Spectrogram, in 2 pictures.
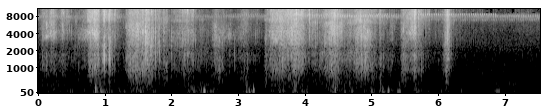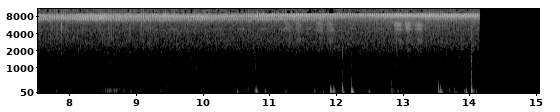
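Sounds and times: footstep in dry leaves: 0:00.0 - 0:06.3.

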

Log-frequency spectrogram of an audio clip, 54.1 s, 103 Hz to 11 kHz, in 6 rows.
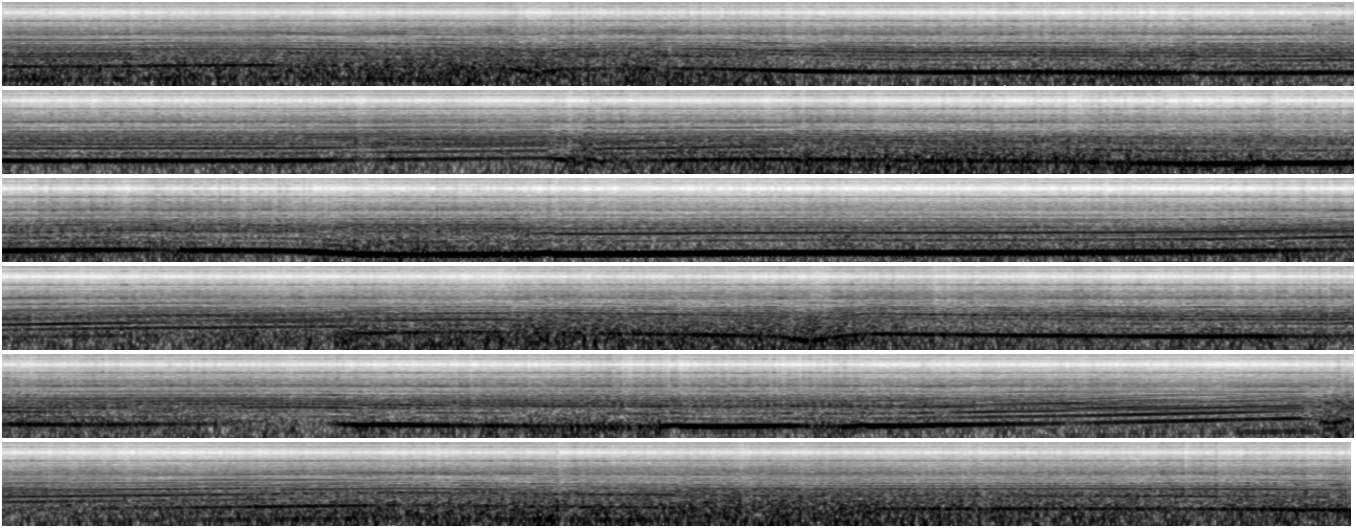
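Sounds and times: motorcycle engine running hard: 0:00.0 - 0:54.0.

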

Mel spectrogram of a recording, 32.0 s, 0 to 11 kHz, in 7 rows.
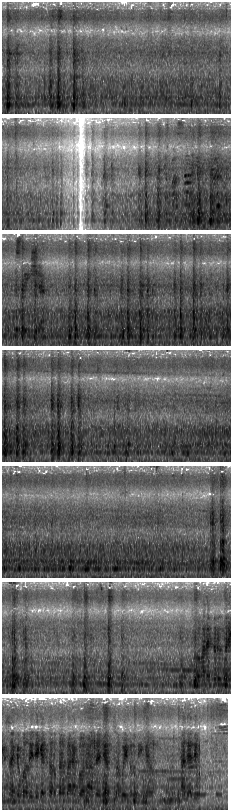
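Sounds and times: wheels clacking over rail joints: 0:00.0 - 0:25.5
train rumbling on rails: 0:00.0 - 0:32.0.

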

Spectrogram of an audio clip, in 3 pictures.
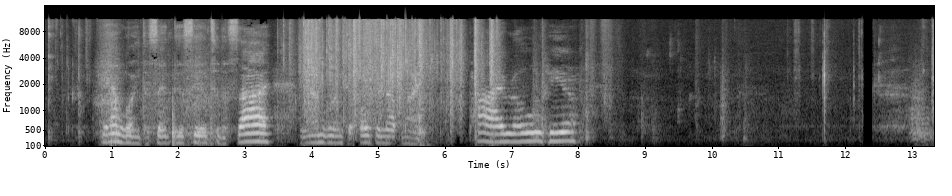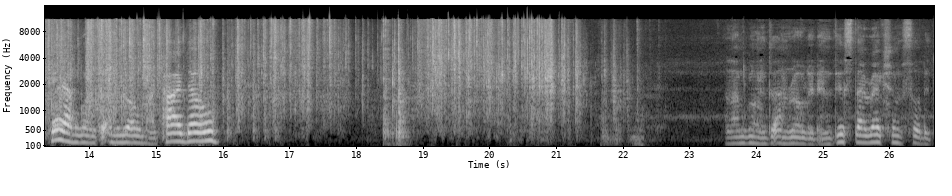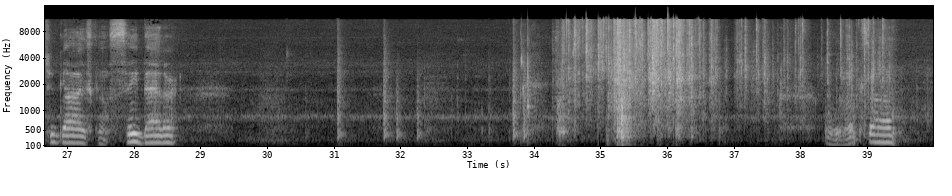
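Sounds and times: plastic wrapping crinkling: 0:02.9 - 0:07.0, 0:13.3 - 0:22.3, 0:33.8 - 0:39.5.

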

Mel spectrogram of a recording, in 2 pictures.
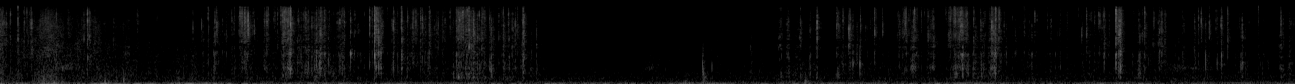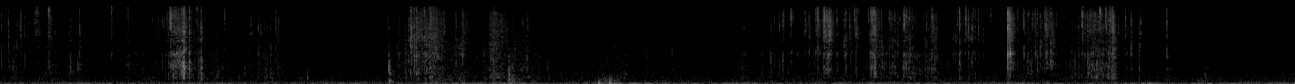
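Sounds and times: foil wrappers crinkling and tearing: 0:00.0 - 0:05.4, 0:07.8 - 0:15.8, 0:16.9 - 0:18.1, 0:20.4 - 0:24.5.

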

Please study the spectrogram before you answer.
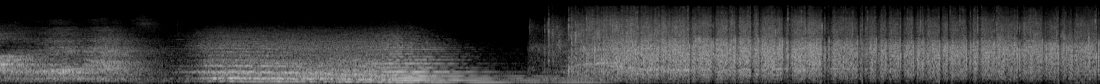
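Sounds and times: string orchestra note: 0:01.8 - 0:05.7
audience applauding: 0:05.3 - 0:11.0.

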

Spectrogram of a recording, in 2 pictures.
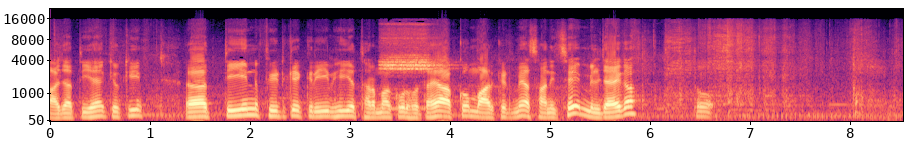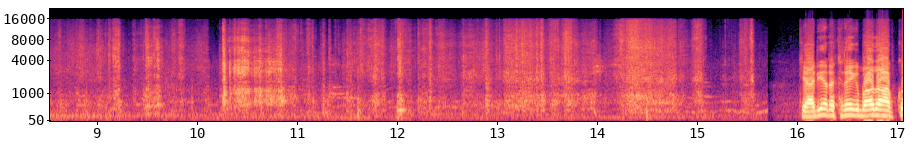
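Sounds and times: polystyrene sheets scraping: 0:05.5 - 0:15.7.

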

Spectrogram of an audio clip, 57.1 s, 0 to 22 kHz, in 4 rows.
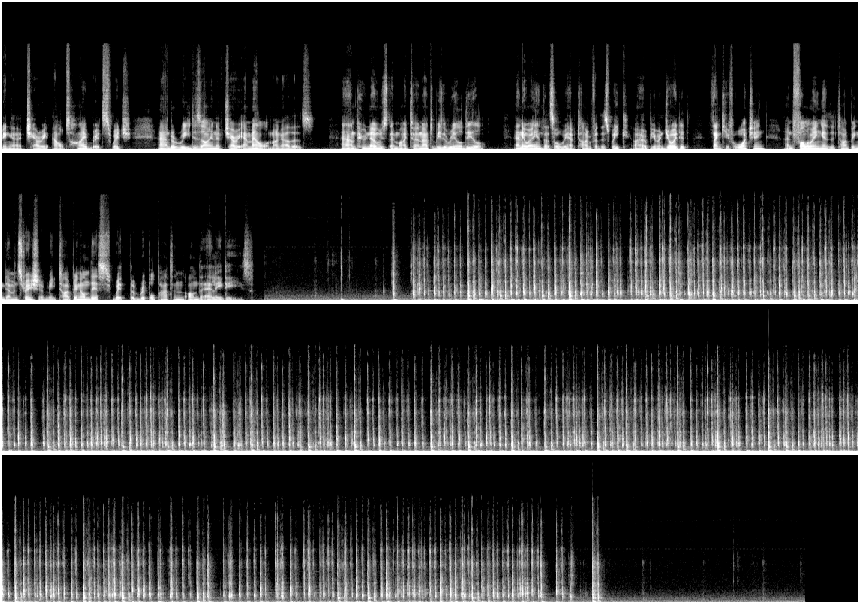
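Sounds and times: mechanical keyboard typing: 0:20.8 - 0:52.9.

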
